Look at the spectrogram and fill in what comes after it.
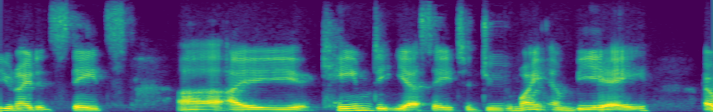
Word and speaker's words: IESE: As you know, in Spanish, it's pronounced IESE Business School.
